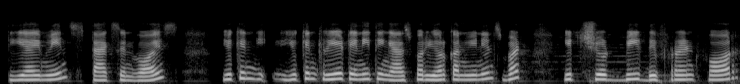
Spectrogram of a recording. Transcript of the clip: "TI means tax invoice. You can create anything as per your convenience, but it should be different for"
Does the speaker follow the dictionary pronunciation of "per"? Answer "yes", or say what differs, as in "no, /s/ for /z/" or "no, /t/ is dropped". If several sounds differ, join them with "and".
no, /f/ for /p/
